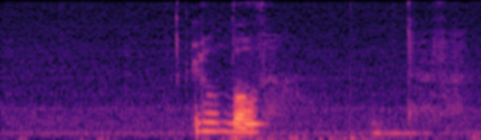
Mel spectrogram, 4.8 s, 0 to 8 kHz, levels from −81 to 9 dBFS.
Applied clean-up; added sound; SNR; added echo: none; none; none; none.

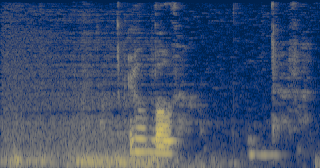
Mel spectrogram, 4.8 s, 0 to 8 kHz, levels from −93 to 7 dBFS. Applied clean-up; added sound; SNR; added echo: classical method log-MMSE.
